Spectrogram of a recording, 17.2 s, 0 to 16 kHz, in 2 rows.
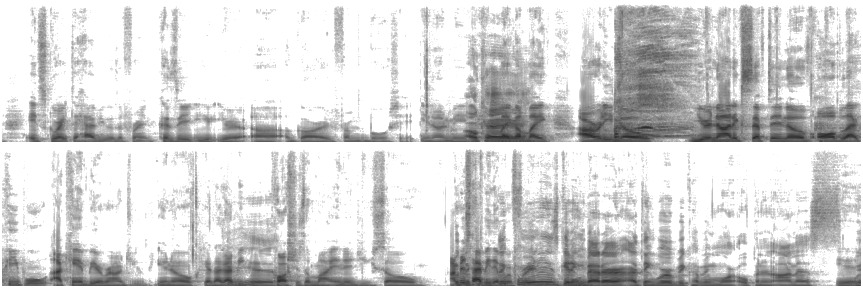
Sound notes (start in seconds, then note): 6.1 laughs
